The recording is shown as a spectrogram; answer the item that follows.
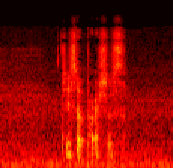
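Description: A brief snatch of speech lasting under a second, starting about a second in, over a faint steady background hum.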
